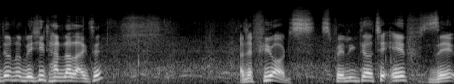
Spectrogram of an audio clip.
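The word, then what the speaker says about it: fjords: উচ্চারণটা কিন্তু ফিওয়ারস। স্পেলিংটা এফ জে ও আর ডি এস।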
